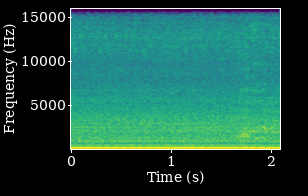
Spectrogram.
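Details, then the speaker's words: Alfa Romeo 90, first start after 22 years standing, engine totally cold: steady, even low hum with constant tone, no knocks or stumbles; normal cold idle with good oil pressure. "okay great then I let it run a bit to warm everything up from standing that's good but it's running okay"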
